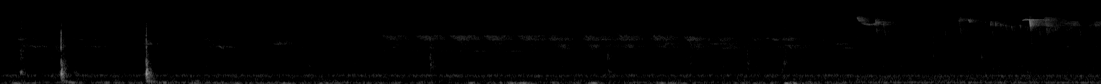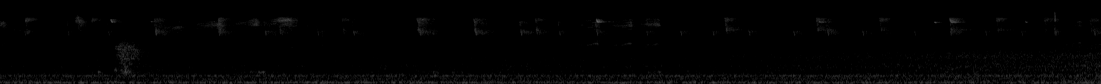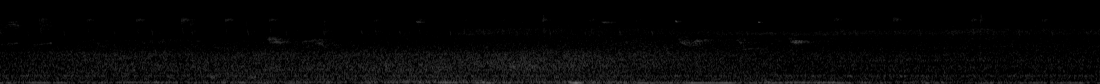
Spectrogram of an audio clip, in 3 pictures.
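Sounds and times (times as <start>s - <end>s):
faint bird chirps: 0.0s - 25.4s.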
